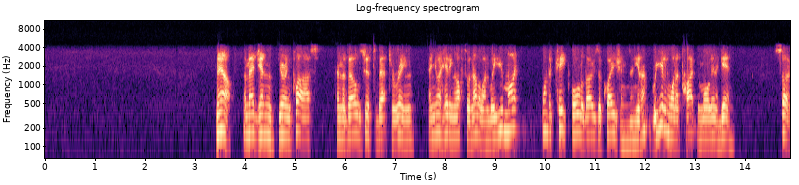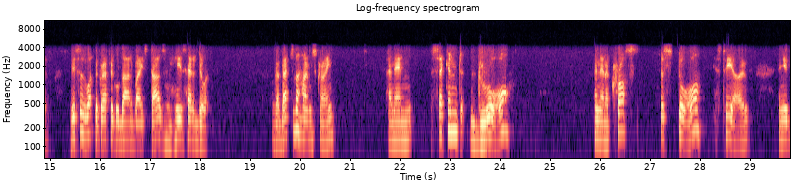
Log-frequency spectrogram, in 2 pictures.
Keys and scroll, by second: 27.4 Right.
